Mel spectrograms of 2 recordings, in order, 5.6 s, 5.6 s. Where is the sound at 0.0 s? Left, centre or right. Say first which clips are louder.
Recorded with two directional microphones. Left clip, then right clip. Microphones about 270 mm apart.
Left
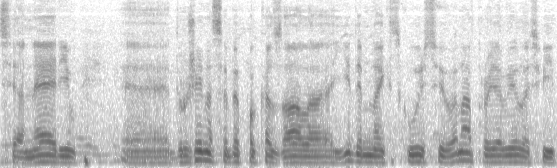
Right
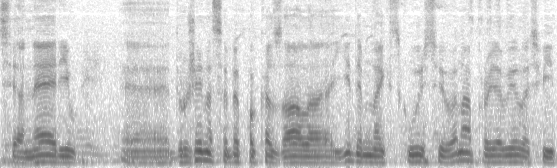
Right 1 dB; centre.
